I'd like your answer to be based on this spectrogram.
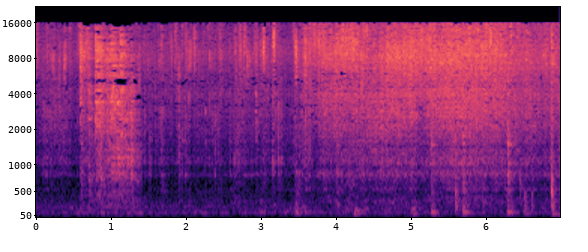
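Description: Vegetarian wide rice noodles stir-fried in a pan, with steady broadband sizzling and repeated scraping and clinking of a utensil against the pan, close and fairly loud, building to a continuous hiss in the second half.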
